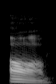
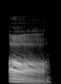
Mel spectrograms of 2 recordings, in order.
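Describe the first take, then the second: The two takes are said the same way.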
